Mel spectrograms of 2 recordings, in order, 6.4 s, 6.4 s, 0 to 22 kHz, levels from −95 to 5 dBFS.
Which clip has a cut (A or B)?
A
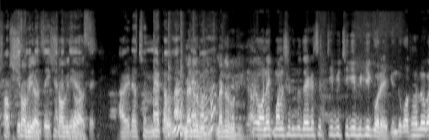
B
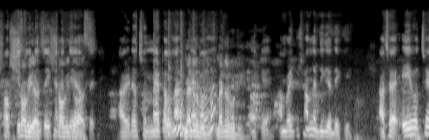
A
